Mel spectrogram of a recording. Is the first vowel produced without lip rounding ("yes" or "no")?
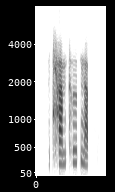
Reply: yes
